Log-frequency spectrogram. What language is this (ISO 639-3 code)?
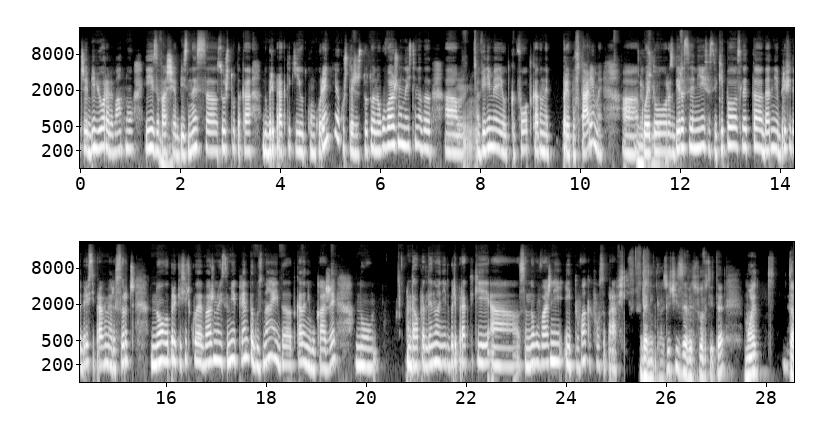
bul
